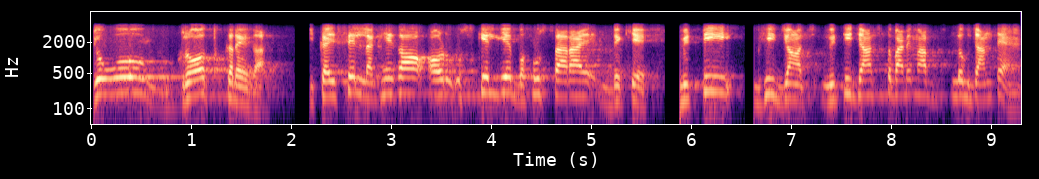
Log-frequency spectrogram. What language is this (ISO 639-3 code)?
hin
